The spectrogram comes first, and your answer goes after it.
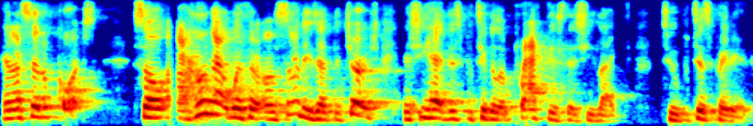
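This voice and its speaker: A man giving a finance talk as an animated, playful storyteller who acts out quotes. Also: high voice, a little fast. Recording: echoey room, slightly dull sound.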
